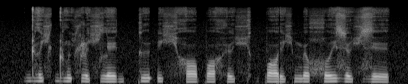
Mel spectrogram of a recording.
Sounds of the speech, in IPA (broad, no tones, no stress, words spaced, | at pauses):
ɖʱəçɖʱũçɭəç leɡ kːɨʔiç hɔpɔhʏç | pɔɾɨçmø χʷizøç zɪ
